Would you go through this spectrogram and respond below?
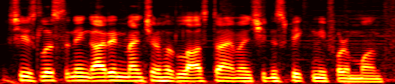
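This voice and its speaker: A man's voice: medium pitch, fairly even intonation, rapid-fire, faint music behind. A young man with an Indian accent, a stand-up comedian chatting as a radio guest, rambling with lots of fillers and restarts. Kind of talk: casual radio chat. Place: radio studio.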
